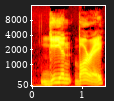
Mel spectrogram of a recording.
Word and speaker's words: Guillain-Barré: Blair says, the pronunciation of the syndrome is Guillain-Barré.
